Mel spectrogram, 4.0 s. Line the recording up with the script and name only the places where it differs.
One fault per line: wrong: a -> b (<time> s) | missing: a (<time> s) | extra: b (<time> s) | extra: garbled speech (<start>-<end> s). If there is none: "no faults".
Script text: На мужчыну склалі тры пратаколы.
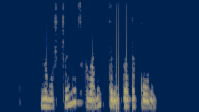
no faults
